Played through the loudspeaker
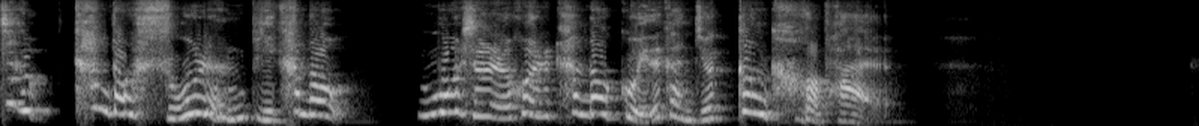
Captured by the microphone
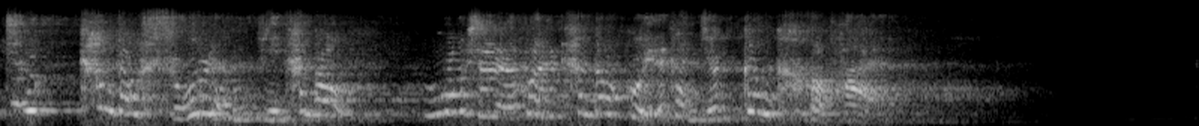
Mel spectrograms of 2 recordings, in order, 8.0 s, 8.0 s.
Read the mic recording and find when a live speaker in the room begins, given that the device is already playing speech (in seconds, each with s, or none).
none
